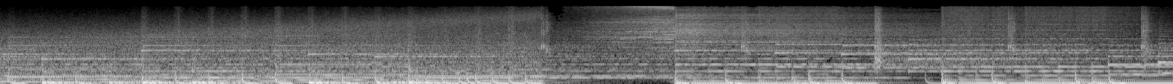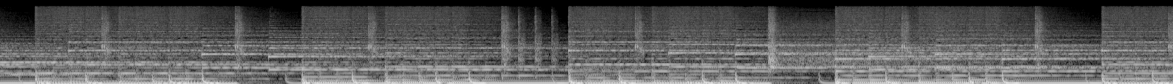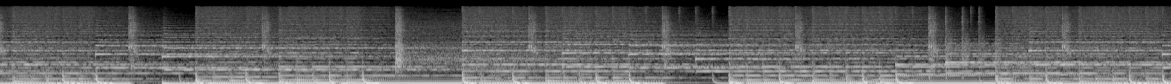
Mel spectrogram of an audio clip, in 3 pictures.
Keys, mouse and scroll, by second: 0.9 click, 1.2 l, 2.7 r, 6.1 KP_0, 8.4 KP_0, 9.1 click, 10.0 Tab, 10.5 middle click, 10.9 scroll down 2, 11.1 middle click, 11.6 scroll up 3, 11.9 middle click, 13.1-14.0 scroll down 4, 13.3 middle click, 14.0 middle click, 14.3 middle click, 14.5-15.4 scroll up 4, 14.9 middle click, 15.5 click, 19.6 click, 20.0 click, 20.3 middle click, 20.4 scroll up 1, 21.0 click, 22.0 click, 22.7 click, 25.7 click, 26.8 middle click, 27.5 click, 28.1 click, 28.4 middle click, 28.9 click, 29.6 click, 31.9 click, 32.1 click, 32.6 click, 33.0 click, 34.3 click, 34.4 click.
